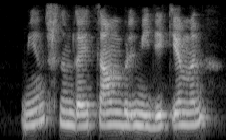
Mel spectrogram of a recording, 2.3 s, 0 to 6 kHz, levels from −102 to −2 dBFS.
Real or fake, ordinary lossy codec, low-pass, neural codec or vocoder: real; none; 5.4 kHz; none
